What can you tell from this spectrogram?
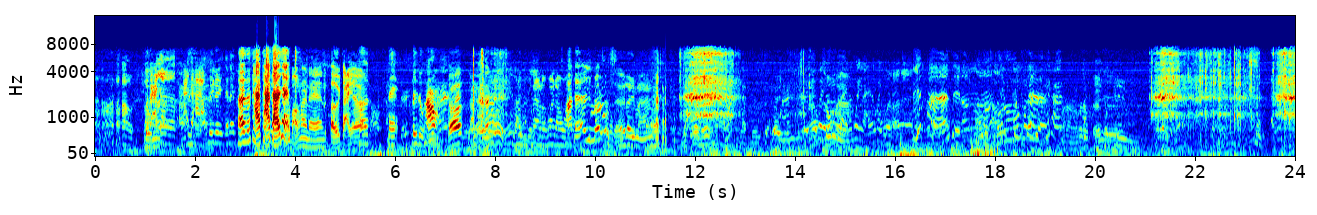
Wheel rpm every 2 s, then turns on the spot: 0, 0, 0, 0, 0, 0, 30, 0, 0, 0, 10, 30.
none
